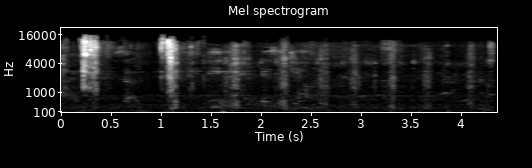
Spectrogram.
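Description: Crunchy bites into a Doritos tortilla chip: two sharp crunches about a second apart, then quieter chewing crunches.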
